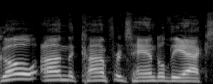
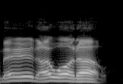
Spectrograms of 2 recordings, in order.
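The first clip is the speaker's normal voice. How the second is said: tough athlete voice, deep and slow; 4 semitones lower than usual. Showing listeners the player voice you developed with your wife, deeper player voice. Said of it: "It's a deeper kind of".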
